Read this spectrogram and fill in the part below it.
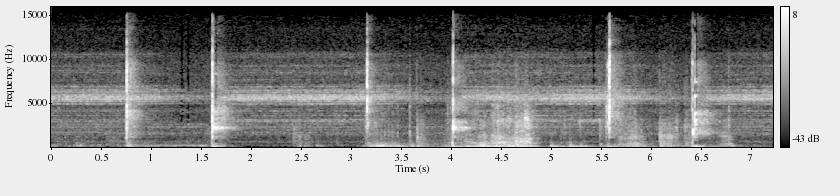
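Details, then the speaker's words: Ave Maria Ambu-bag emergency ventilator: paired sharp valve clicks about 0.8 s apart repeating every ~2.4 s with hiss between; pressure starts at four, equalizes around one to one and a half, vents excess; normal valve cycling. "and so you can see here where it's pinging where it should starts at four pressure equalizes somewhere around one one and a half total and also vents out anything extra"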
